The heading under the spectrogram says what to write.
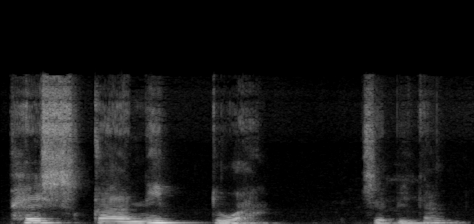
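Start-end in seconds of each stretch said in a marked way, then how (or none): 0.1-2.0 Peskaniptua stretched out very slowly, every syllable separated; teacher slowing Peskaniptua right down for the class; very slow articulation. Shown as a demonstration. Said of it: "enfatizar en las palabras que dificultan". (Peskaniptua muy lento, sílaba por sílaba)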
